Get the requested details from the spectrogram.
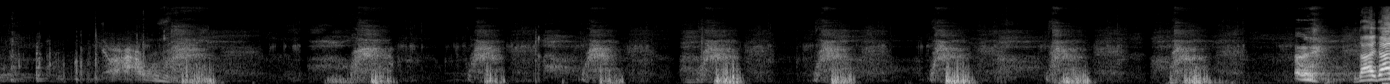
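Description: A man grunts with effort in a steady rhythm.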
